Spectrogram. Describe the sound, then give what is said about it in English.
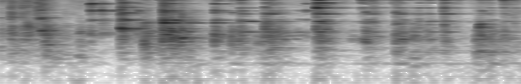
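A wire whisk dropped into a kitchen sink and a bowl clinking, giving many sharp metallic clinks and clatters in an uneven rhythm, fairly loud, with no talk. “Then we can put the wire whisk in the sink, pour this in the bowl”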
